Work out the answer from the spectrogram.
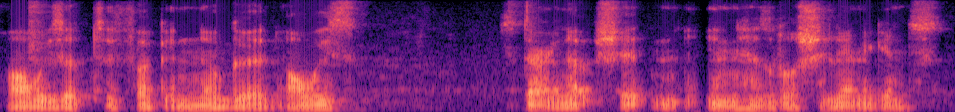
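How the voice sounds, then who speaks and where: A man with a fairly low voice and heavy vocal fry hosts a casual live stream. He reads comments aloud and answers in a rambling, halting way, with muttered asides. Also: fairly even intonation. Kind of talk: casual livestream chat, reading viewer comments aloud.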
